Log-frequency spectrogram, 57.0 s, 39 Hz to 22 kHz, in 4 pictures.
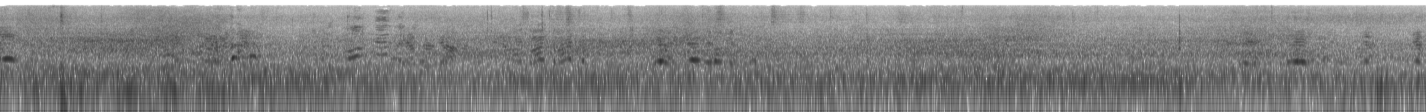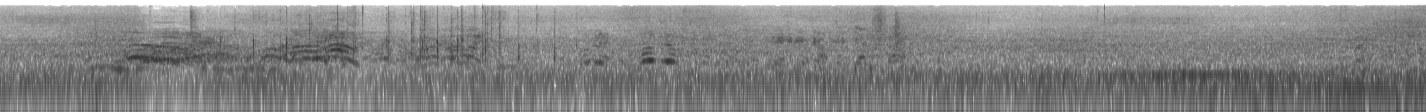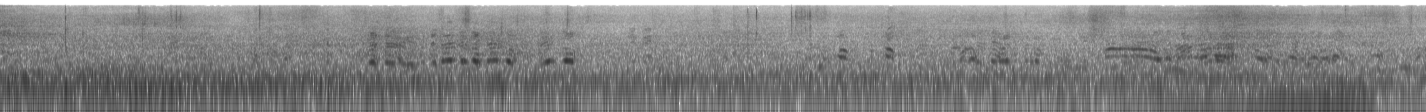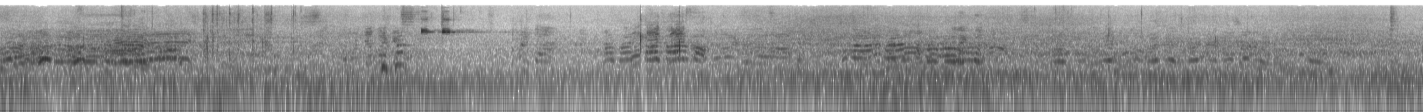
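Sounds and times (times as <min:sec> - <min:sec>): soccer players shouting: 0:00.0 - 0:09.0, 0:09.6 - 0:24.7, 0:30.3 - 0:56.4
outdoor background noise: 0:00.0 - 0:57.0.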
